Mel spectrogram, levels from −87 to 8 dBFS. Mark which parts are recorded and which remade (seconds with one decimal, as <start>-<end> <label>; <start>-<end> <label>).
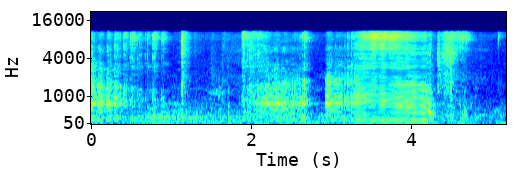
0.0-3.3 recorded; 3.3-4.2 remade; 4.2-5.2 recorded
